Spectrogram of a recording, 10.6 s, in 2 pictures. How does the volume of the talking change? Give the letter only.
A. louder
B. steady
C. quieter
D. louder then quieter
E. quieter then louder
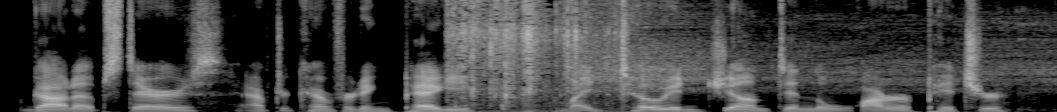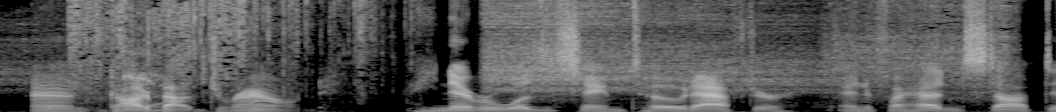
B.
